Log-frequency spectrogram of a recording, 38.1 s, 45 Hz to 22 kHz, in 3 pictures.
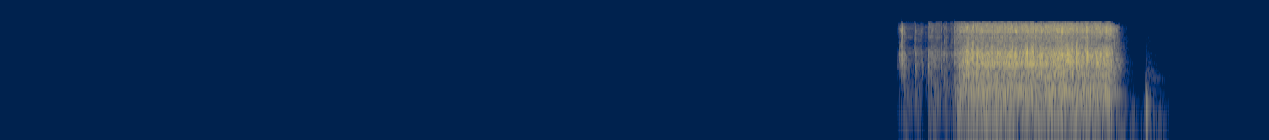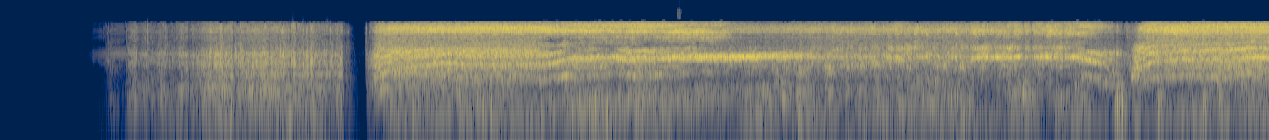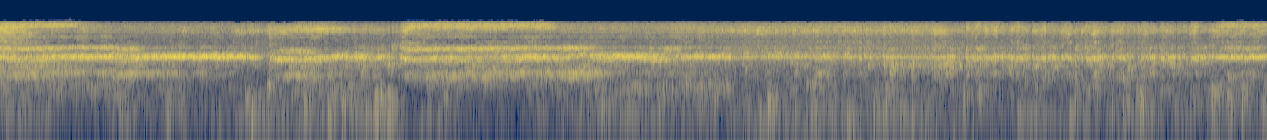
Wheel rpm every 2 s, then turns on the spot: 0, 0, 0, 0, 0, 10, 0, 10, 120, 220, 230, 170, 200, 230, 220, 220, 230, 230, 230.
10-12 14-16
